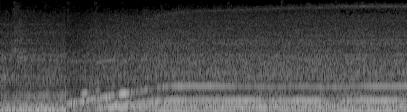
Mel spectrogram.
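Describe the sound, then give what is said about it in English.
A boat engine starts up as the boat is launched at the water after leaving the boathouse: after a low rumble, its tone climbs steeply over about a second, then settles into a loud, steady droning hum that holds to the end, with no voices. “Well, we could go faster, but we're starting up the engine of the boat there now, if you hear them.”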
